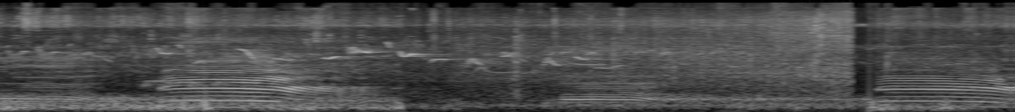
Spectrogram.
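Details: Dozens of cows roam freely in nature. Three clear moos come, each about a second long and slightly rising then falling, separated by short pauses, with faint chirps above and low rumbling noise.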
